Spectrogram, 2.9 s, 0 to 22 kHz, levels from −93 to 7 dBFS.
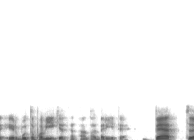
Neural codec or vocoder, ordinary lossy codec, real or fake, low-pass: codec, 16 kHz, 2 kbps, X-Codec, HuBERT features, trained on LibriSpeech; AAC, 48 kbps; fake; 5.4 kHz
